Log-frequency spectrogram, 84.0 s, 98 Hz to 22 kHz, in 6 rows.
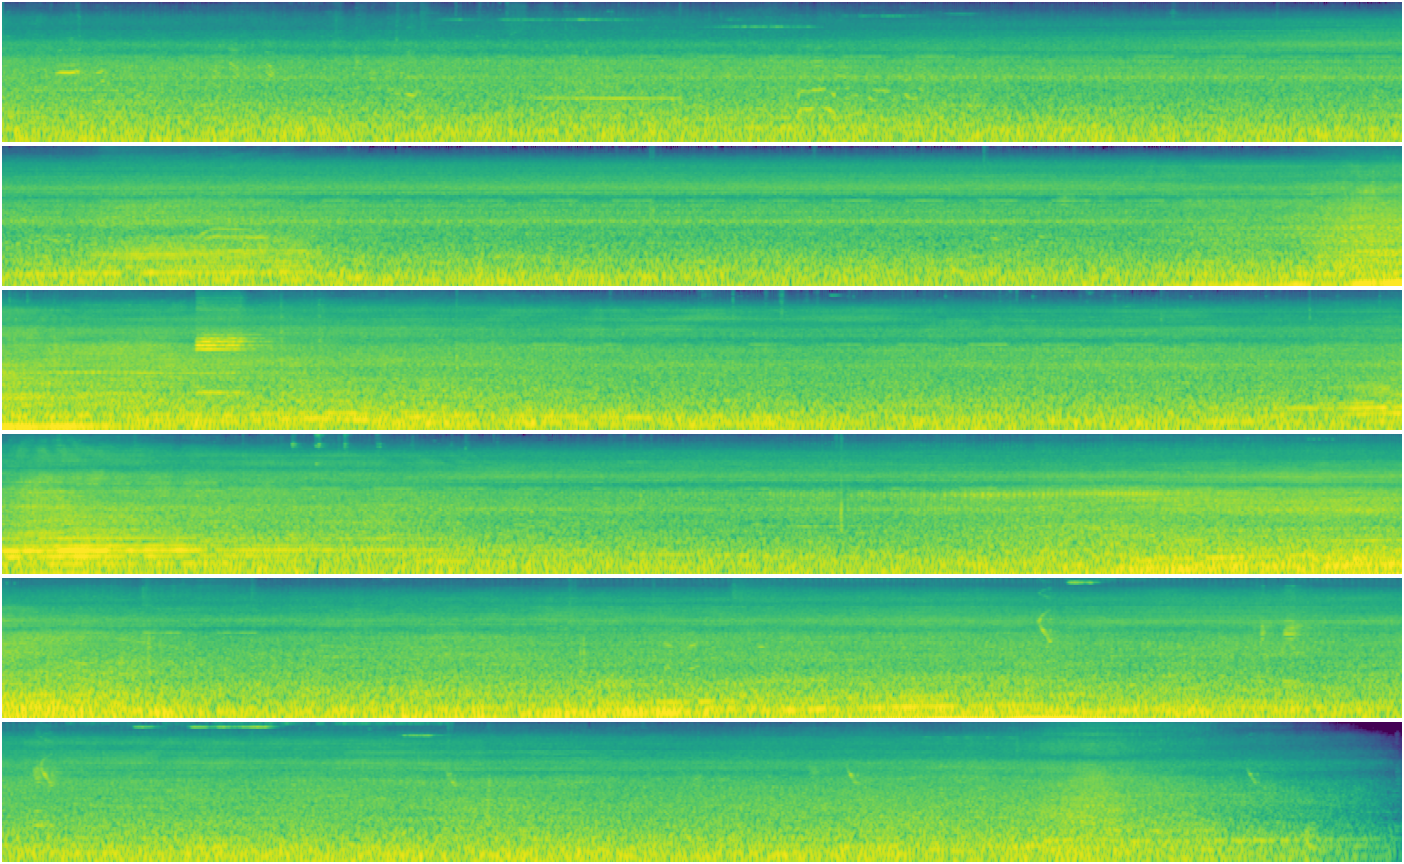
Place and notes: Sec., Yixing Rd., Yilan City - In the Square
In the Square, Cicadas, Traffic Sound, Hot weather
Sony PCM D50+ Soundman OKM II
